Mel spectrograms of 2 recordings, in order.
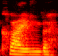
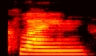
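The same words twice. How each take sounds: First: The word ends with an audible B sound. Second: The word ends with an M sound only. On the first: The speaker calls it wrong. "So we don't say" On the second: The speaker calls it right. "we just pronounce it like an M at the end"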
